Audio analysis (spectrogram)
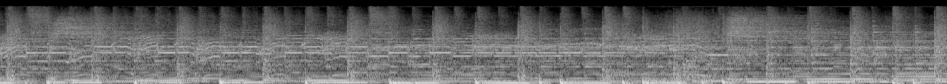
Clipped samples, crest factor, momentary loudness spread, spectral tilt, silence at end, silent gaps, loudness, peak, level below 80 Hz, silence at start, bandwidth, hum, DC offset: under 0.1%; 14 dB; 2 LU; -4 dB/octave; 0 s; none; -15 LUFS; 0 dBFS; -20 dBFS; 0 s; 16.5 kHz; none; under 0.1%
